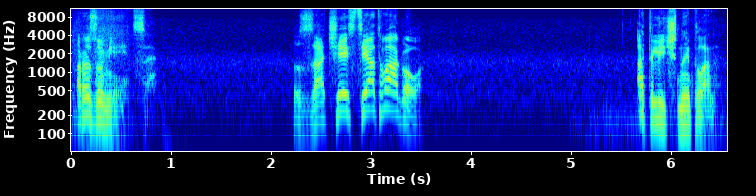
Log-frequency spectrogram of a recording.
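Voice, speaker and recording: A fairly high male voice plays a noble young paladin prince in a game. He declaims proudly and confidently, with very animated intonation. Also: takes it slowly, husky, heavily acted. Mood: proud, resolute. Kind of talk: heroic video game character lines.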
